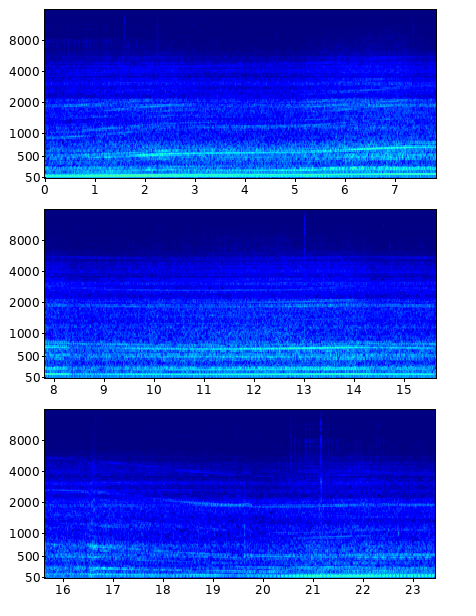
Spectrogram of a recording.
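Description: A motorcycle engine hums steadily close by, rising and falling in pitch as it speeds up and slows down.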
